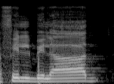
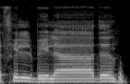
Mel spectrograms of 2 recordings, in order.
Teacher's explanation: دال کے اوپر قلقلہ ہوگا، یعنی تھوڑی سی اس کو جنبش اور حرکت دے کے پڑھنا۔ فی البلاد نہیں پڑھنا بلکہ فی البلاد۔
